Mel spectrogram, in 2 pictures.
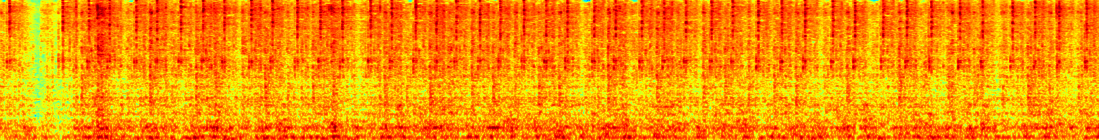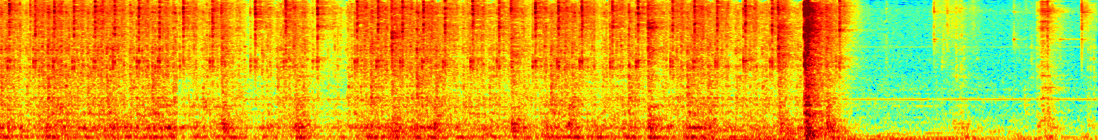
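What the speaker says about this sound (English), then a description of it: "Then I'm going to sew my first buttonhole." A manual sewing machine fitted with a buttonhole attachment runs steadily and loud for about nineteen seconds, its needle ticking in a rapid mechanical rhythm, then stops with a click and leaves near quiet.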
